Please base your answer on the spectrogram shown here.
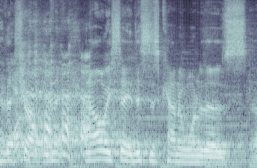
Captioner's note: laughs gently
